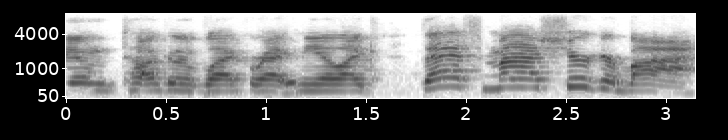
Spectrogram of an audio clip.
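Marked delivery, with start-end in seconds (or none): 1.8-3.1 put-on country accent, higher, slower. A viewer quotes Quick Strike addressing another character, in Quick Strike's country accent. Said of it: "I like the country accent".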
